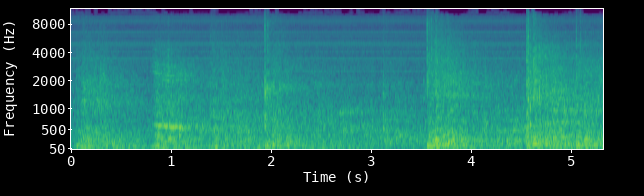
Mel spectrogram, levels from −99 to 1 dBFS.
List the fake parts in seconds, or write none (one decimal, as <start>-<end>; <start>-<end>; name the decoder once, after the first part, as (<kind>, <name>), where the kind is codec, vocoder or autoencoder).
none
